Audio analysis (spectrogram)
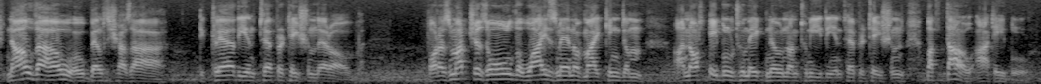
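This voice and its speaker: A man's voice: mid-range voice, animated, a little fast, fairly bright tone, lightly acted, poor audio. A proud ancient king, played by a man, speaks with grand, stately command. There is a faint hiss from the old tape behind him. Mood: regal. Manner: stately, declamatory.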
